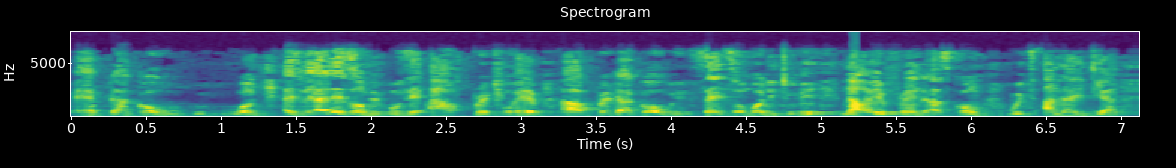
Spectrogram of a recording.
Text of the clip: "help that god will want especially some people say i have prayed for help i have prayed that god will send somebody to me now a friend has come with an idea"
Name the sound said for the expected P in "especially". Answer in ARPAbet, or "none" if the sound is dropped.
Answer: none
